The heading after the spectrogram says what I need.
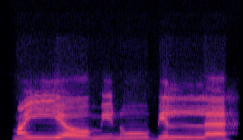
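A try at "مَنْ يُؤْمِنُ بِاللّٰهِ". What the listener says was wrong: Mayu. Mayu. Ditekan. Ada hamzahnya ditekan. Mayu minu billah. Kayak ditekan gitu ya. ada hamzahnya. Mayu. Mayu minu billah.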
